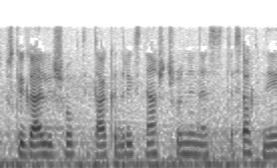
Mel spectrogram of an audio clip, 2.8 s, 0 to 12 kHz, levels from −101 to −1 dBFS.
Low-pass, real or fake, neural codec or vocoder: 7.2 kHz; real; none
